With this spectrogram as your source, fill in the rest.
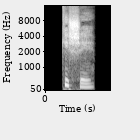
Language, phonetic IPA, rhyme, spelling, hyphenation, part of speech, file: Hungarian, [ˈkiʃːeː], -ʃeː, kissé, kis‧sé, adverb, Hu-kissé.ogg
- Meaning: slightly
